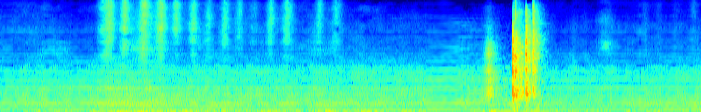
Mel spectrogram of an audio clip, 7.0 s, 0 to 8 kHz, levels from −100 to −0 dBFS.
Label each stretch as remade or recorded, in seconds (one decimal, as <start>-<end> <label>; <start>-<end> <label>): 0.0-5.0 remade; 5.0-5.5 recorded; 5.5-7.0 remade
